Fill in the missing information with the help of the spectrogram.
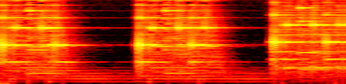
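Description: A phone rings in three bright, chiming bursts with short pauses between them, clear, with no voices; it is Micropig phoning Molasses, heard as a little buzz inside his ear as he steps up onto his front porch.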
